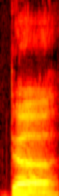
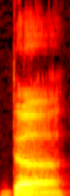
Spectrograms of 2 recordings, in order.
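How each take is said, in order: No difference in how they are said.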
